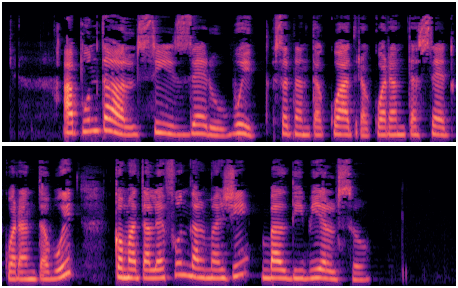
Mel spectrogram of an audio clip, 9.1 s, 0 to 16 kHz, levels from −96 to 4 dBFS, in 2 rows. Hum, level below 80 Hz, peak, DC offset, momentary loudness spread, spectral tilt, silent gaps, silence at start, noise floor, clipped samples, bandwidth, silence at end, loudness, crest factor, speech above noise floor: none; -74 dBFS; 0 dBFS; under 0.1%; 9 LU; -4 dB/octave; none; 0.55 s; -68 dBFS; under 0.1%; 11.5 kHz; 0.85 s; -22 LUFS; 22 dB; 46 dB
